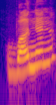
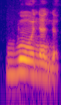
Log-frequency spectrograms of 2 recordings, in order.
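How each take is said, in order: First: "wonen" with a short, open first O; wrong short O. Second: "wonen" slowly, with a long closed French O. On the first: Teacher showing what not to say, wrong short O. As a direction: say "wonen" with a brief open "o", like "wonnen". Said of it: "on ne dit pas". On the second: Teacher showing learners the right way, long O. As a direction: say "wonen" stretching the rounded "oo". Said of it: "Donc le O, comme en français". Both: Shown as a demonstration.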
